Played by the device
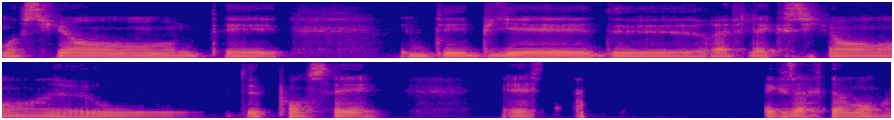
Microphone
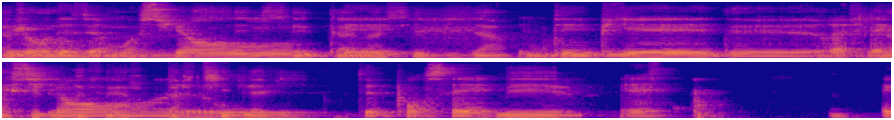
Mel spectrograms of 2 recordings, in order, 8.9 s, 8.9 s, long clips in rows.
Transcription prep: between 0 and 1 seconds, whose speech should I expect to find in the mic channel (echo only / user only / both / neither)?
both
